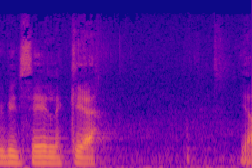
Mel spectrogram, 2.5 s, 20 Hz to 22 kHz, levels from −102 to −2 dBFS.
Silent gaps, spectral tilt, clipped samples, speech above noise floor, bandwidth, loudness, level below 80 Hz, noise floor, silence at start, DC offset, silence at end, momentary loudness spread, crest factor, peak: none; -5.5 dB/octave; under 0.1%; 25 dB; 16.5 kHz; -38 LUFS; -70 dBFS; -62 dBFS; 0 s; under 0.1%; 0 s; 12 LU; 18 dB; -22 dBFS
